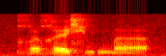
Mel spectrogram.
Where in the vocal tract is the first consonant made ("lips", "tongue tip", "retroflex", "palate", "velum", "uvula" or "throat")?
uvula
